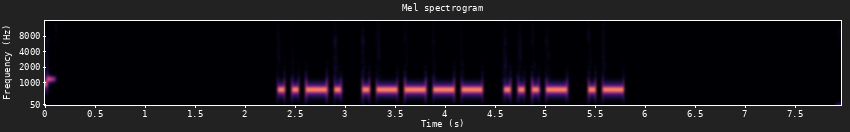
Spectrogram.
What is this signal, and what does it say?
Morse code, heard as a keyed tone, about 17 wpm, 700 Hz. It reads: F1VA
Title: DXCC-100 Call Signs - 4 Characters - 17wpm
